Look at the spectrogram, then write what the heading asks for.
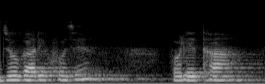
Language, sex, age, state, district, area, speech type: Hindi, female, 30-45, Bihar, Samastipur, urban, spontaneous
